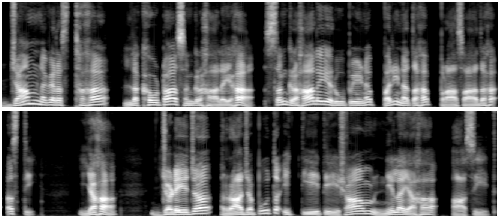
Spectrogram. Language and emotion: Sanskrit, neutral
